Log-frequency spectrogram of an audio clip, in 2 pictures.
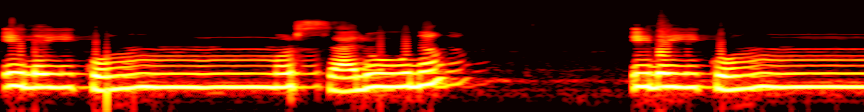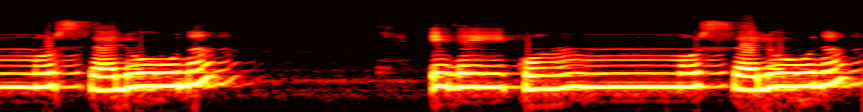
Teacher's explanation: الیکم مرسلون کے کاف پیش میم کم ہے، میم ساکن ہے اور اس کے بعد میم آ گیا تو اس کو غنے کے ساتھ ہم ادا کریں گے۔ یہ ہے ادغام شفوی کی مثال ہے الیکم مرسلون، الیکم مرسلون، الیکم مرسلون۔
